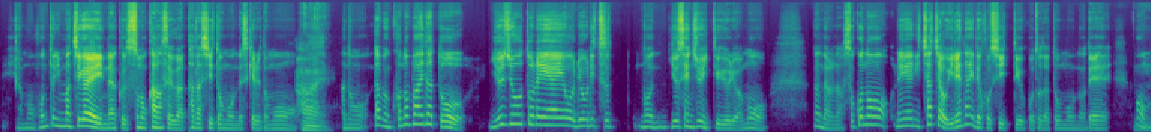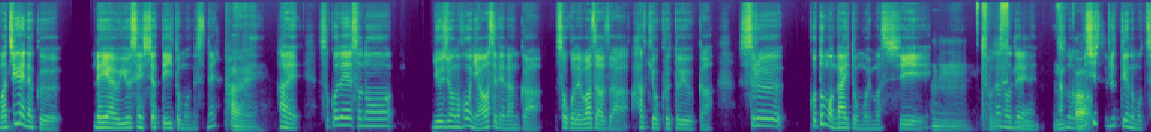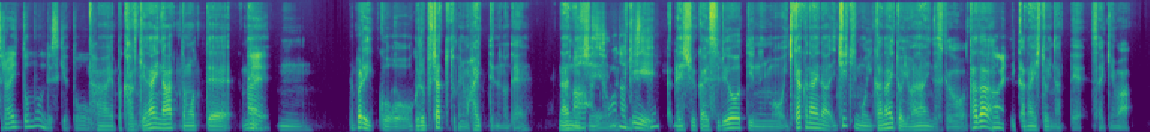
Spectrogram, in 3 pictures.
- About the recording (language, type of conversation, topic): Japanese, advice, 友情と恋愛を両立させるうえで、どちらを優先すべきか迷ったときはどうすればいいですか？
- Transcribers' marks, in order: none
